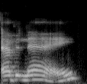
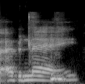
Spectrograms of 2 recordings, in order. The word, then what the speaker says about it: Ebonée: So my name is actually pronounced EBONÉE. It's like ebony, but with a little razzle dazzle. So EBONÉE.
